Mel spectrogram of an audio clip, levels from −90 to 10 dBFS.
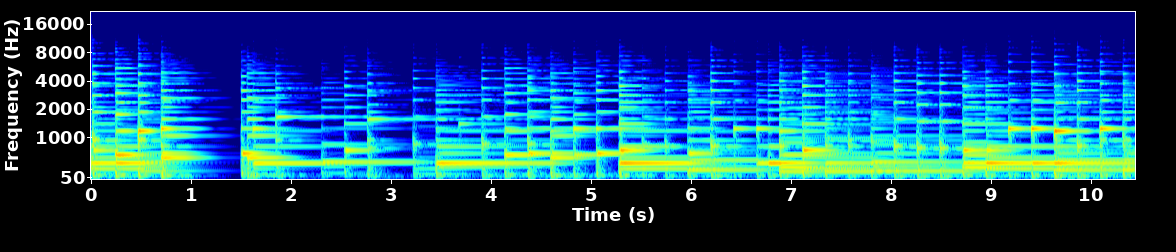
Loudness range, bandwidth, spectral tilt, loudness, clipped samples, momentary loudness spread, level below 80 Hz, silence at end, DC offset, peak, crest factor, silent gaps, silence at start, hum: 4 LU; 8.4 kHz; -6 dB/octave; -25 LUFS; under 0.1%; 11 LU; -52 dBFS; 0 s; under 0.1%; -8 dBFS; 18 dB; none; 0 s; none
